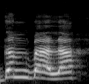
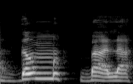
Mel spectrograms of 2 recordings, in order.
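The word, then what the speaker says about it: Danbalah: commettre cette erreur donc c'est danbala donc ça se prononcebala et ça s'écrit d a n b a L a h donc c'est pas dam bala donc en pile monde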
